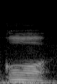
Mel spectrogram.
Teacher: जो क का वर्ण उच्चारण होता है, क होता है ना, उसका कंठ से होता है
